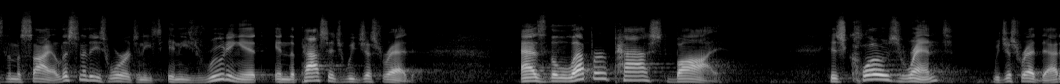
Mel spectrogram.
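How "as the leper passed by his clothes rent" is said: slow, raised, weighty recital; dramatic reading. Acted. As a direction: read it out loud and slowly, word by word.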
